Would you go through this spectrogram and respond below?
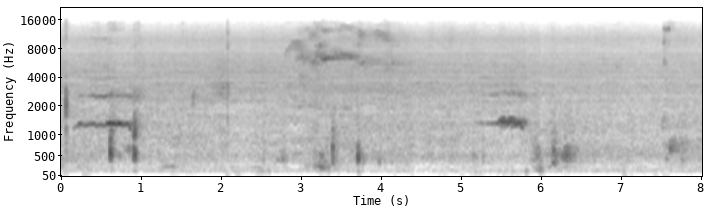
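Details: Young macaque Button crying after being bitten by Cara in Siem Reap, Cambodia: short, high, tonal squeals near the start and again midway, between scattered clicks and rustling and a faint high whine.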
